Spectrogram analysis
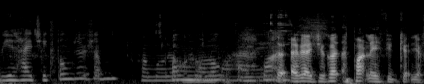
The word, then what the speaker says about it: Quomodocunquize: Quomodocunquize. It sounds like anti-clockwise, only somebody who's had a stroke.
